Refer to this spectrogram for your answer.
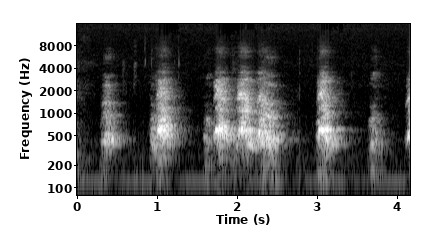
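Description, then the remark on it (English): Several dogs bark at someone at the door of a house after dark, a run of loud barks, some overlapping, with short pauses between bursts and a low steady hum underneath. “What are they barking at?”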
